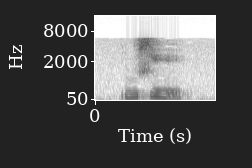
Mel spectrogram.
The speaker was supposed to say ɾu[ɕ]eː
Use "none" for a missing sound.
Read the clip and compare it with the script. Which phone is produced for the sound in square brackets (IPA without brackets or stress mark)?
ɕ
